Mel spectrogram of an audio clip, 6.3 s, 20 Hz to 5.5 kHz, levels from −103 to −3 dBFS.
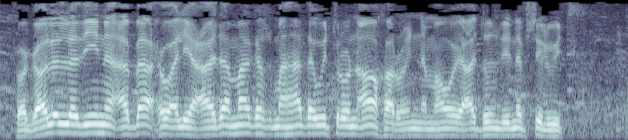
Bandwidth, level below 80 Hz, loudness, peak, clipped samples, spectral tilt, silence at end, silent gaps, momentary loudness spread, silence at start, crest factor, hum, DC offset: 5.4 kHz; -60 dBFS; -14 LUFS; -2 dBFS; under 0.1%; -7 dB/octave; 0 s; none; 5 LU; 0 s; 14 dB; none; under 0.1%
